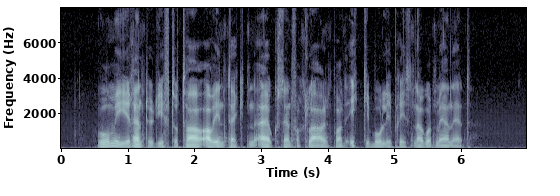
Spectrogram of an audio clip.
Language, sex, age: Norwegian, male, 35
